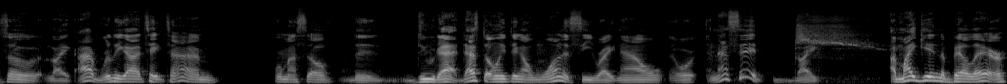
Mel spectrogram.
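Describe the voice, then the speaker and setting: Using a normal speaking voice, a man talks at a moderate pace and medium pitch with lively intonation, captured in a very clean recording with a silent background. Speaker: podcast co-host. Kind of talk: casual banter, comedic rant.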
